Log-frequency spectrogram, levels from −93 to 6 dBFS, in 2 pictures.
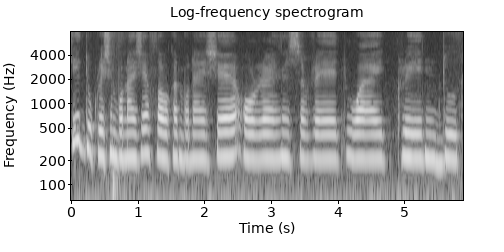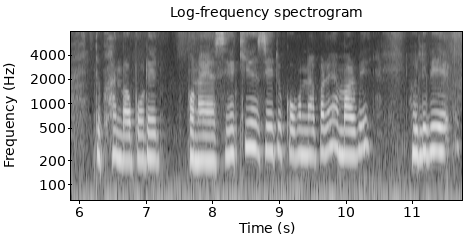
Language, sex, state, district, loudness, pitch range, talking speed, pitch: Nagamese, female, Nagaland, Dimapur, -15 LUFS, 210-245 Hz, 130 wpm, 220 Hz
